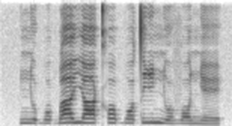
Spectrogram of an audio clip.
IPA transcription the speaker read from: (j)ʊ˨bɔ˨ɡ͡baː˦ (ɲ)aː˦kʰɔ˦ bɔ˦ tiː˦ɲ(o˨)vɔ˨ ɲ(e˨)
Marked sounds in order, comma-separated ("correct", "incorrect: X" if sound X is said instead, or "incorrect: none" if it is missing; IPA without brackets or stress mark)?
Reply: incorrect: ɲ, incorrect: j, correct, correct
